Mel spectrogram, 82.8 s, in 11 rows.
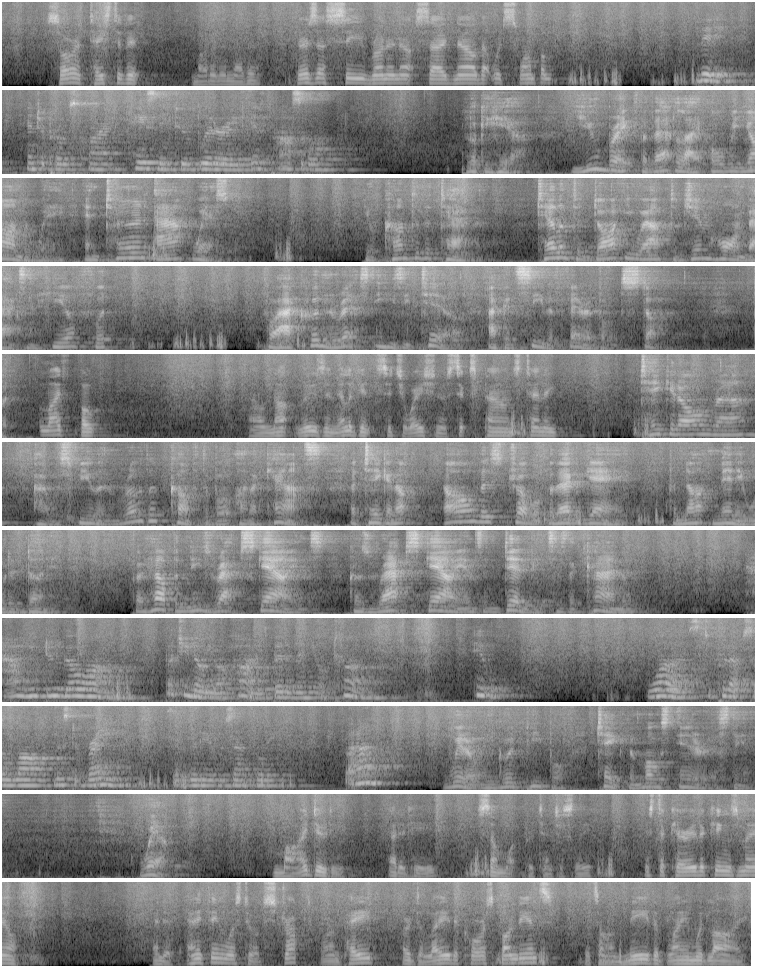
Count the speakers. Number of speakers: three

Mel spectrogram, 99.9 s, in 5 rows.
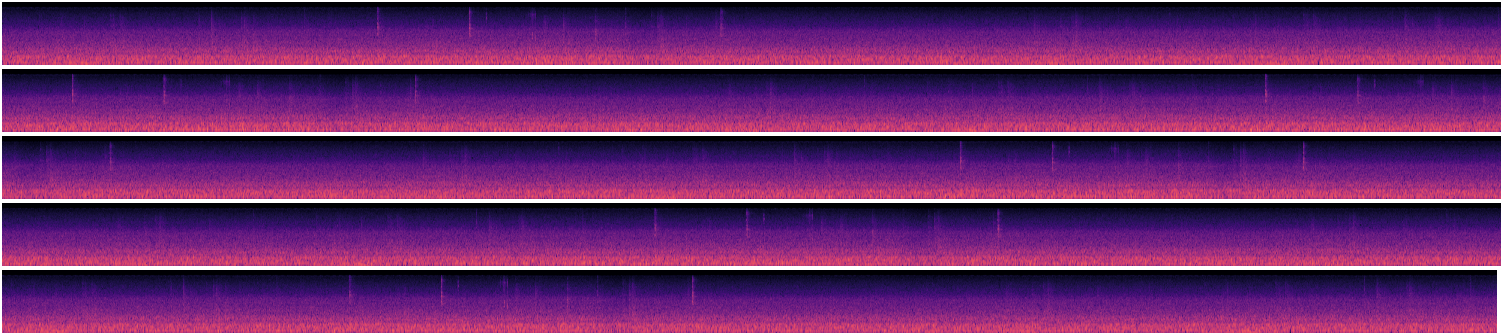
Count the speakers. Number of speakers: zero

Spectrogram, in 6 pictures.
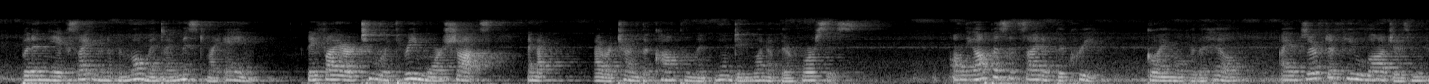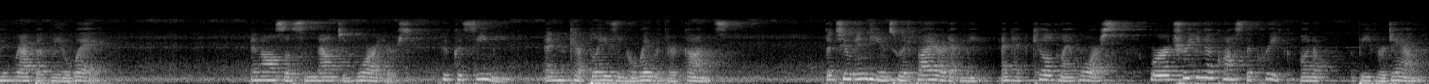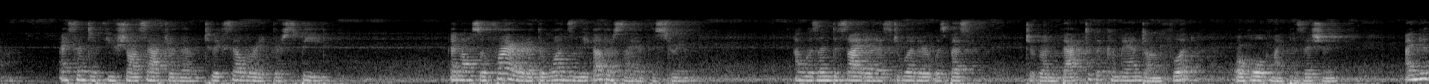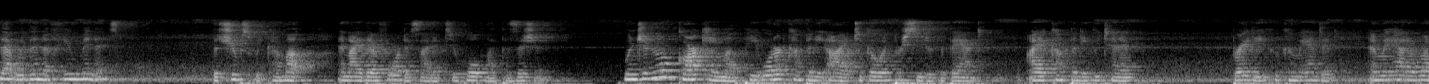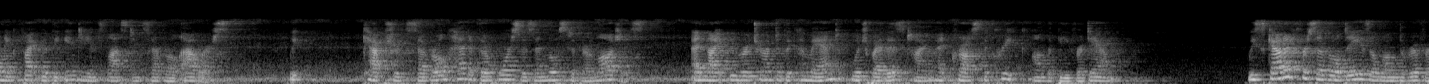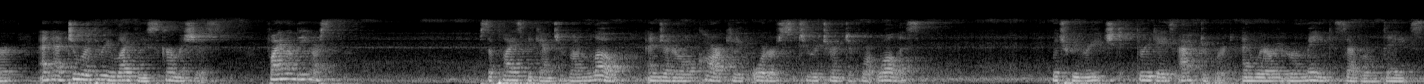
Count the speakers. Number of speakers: one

